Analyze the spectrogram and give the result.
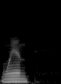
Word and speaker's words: WHIMM: After that, some post-punk stuff out of Toronto with WHIMM, I guess that's pronounced WIM, with a track called Second Sound.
